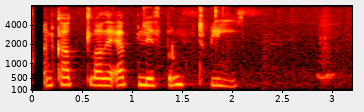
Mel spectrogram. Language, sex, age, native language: Icelandic, male, 10, Icelandic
